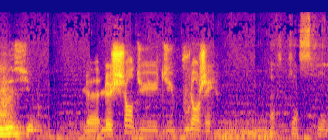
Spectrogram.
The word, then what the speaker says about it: Bakersfield: Bakersfield, ouais. J'ai mal prononcé. Bakersfield, on devrait dire en anglais d'ailleurs. Non, j'ai très mal prononcé. C'est Bakersfield. Field.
